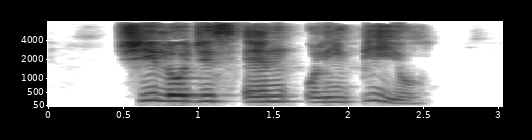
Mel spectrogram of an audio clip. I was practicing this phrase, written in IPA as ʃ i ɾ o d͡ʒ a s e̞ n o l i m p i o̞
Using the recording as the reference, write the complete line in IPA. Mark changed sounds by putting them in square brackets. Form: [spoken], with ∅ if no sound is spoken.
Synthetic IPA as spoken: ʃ i [l] o d͡ʒ [i] s e̞ n o l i m p i o̞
